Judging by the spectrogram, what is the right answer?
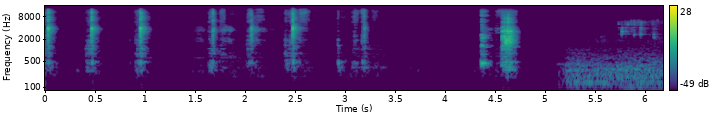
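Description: Kitchen knife chopping potato on a wooden chopping board: a run of sharp chops, about two a second, with a short pause before the last two. Near the end a faint steady hiss follows.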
